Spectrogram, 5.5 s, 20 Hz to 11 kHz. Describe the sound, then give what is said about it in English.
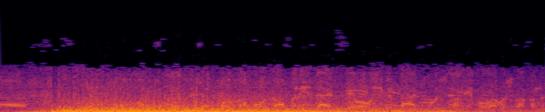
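A loud, deep explosion boom, recorded on 9/11 after both Twin Towers had collapsed and before Tower 7's collapse, rolls in after half a second and rumbles on as a heavy, muffled roar, with faint voices underneath. “But what about the sounds of explosions before this one was recorded after both of the Twin Towers had collapsed and before Tower 7's collapse?”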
